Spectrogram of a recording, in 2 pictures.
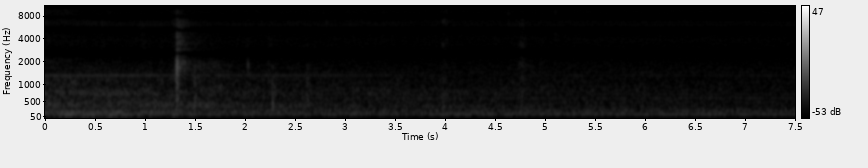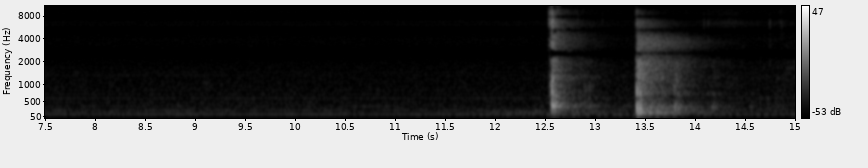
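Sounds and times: faint steady hum: 0:00.0 - 0:15.0
arrow hitting target: 0:12.5 - 0:14.2.

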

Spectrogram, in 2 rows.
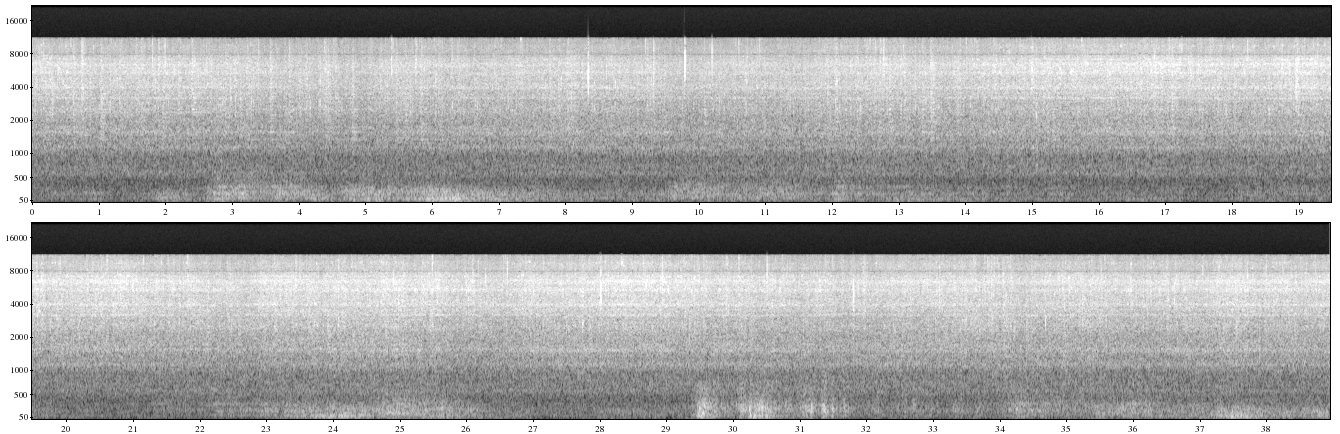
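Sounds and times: steady rain: 0:00.0 - 0:38.9
thunder rumbling: 0:01.9 - 0:08.1, 0:22.2 - 0:26.6, 0:29.4 - 0:38.9.

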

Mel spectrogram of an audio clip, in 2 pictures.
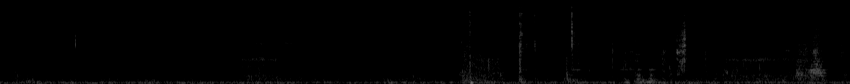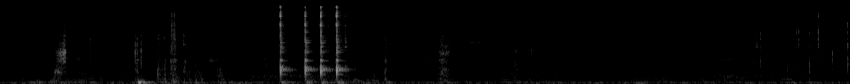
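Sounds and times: handling clicks and rustles: 0:08.0 - 0:13.8, 0:15.9 - 0:17.0.

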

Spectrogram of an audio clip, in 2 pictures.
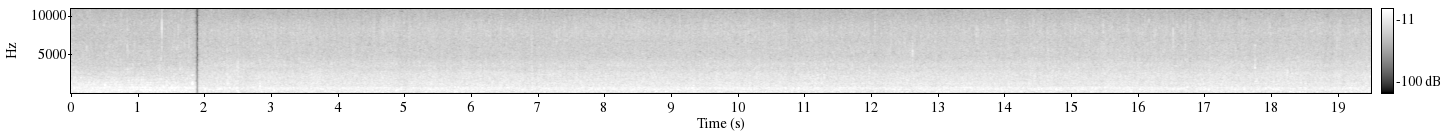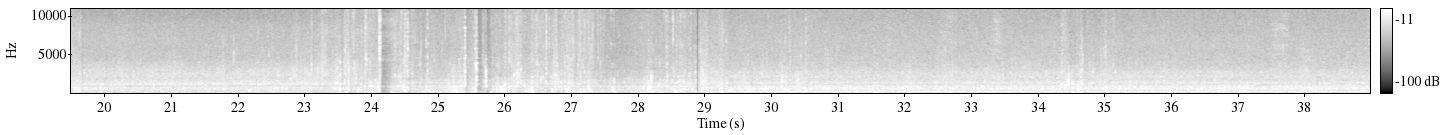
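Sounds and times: stream rushing over stones: 0:00.0 - 0:38.9
splashing in water: 0:22.8 - 0:30.9, 0:34.3 - 0:35.3.

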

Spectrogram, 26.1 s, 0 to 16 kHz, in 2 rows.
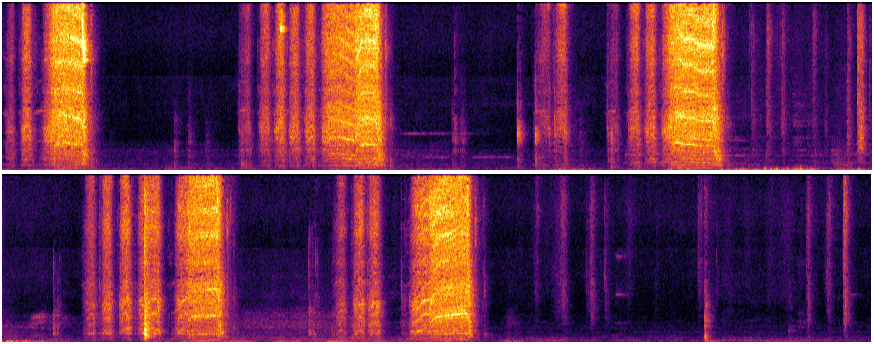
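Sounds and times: cordless drill into wood: 0:00.1 - 0:01.4, 0:03.6 - 0:05.9, 0:09.1 - 0:10.9, 0:14.3 - 0:16.6, 0:18.0 - 0:20.3.

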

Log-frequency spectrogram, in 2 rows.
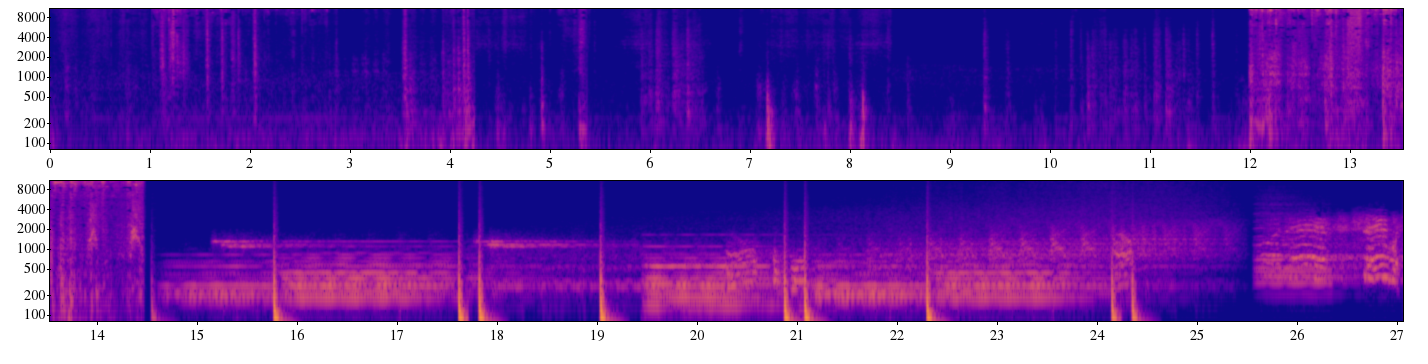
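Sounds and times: handling clicks and rustles: 0:00.0 - 0:02.8, 0:09.3 - 0:14.5
loud jangling: 0:12.0 - 0:14.5.

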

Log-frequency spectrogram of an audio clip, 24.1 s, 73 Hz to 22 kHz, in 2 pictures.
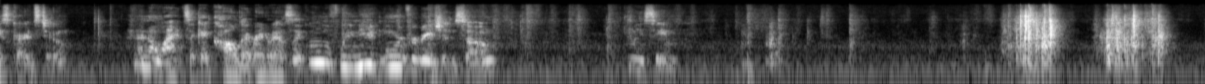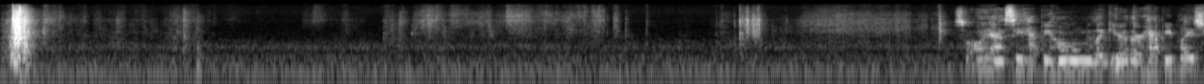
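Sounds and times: cards being shuffled: 0:09.6 - 0:14.1
card laid out rustle: 0:19.2 - 0:21.6.

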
